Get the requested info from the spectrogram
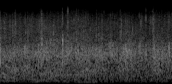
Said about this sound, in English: Wasn't actually looking for applause, just some acknowledgement. That's all I need, guys.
